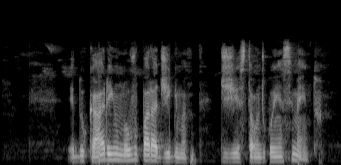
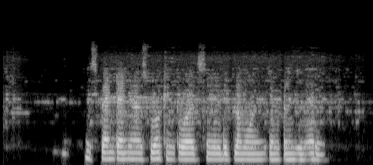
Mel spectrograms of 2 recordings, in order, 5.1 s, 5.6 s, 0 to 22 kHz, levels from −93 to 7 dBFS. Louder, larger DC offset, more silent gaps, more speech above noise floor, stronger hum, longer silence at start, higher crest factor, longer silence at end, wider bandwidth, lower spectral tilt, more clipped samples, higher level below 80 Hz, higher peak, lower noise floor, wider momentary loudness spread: second, -28 LUFS vs -18 LUFS; neither; neither; first, 40 dB vs 31 dB; neither; first, 1 s vs 0.1 s; first, 22 dB vs 16 dB; about the same, 0.3 s vs 0.2 s; first, 8.2 kHz vs 7 kHz; second, -4.5 dB/octave vs -8 dB/octave; neither; about the same, -64 dBFS vs -60 dBFS; second, -8 dBFS vs -2 dBFS; first, -69 dBFS vs -49 dBFS; about the same, 16 LU vs 18 LU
